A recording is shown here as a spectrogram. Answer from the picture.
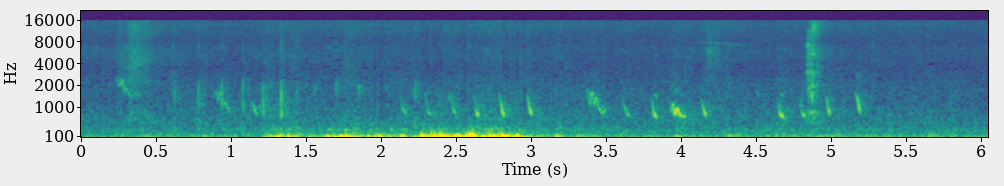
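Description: Faint, quick high chirps from small birds, several a second, each a short downward slide, over a low rumble between about one and three seconds in.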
